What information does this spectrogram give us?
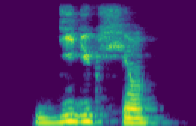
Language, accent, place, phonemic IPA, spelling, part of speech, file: French, France, Lyon, /di.dyk.sjɔ̃/, diduction, noun, LL-Q150 (fra)-diduction.wav
- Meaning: lateral movement performed by the lower jaw in all herbivores during chewing and, in those who ruminate, during rumination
